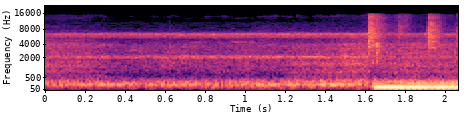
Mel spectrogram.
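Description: A steady low hiss of background ambience under a drama scene. About one and a half seconds in, music begins: a deep sustained bass note with sharp high ticks over it.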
